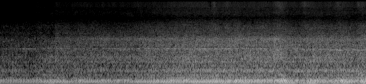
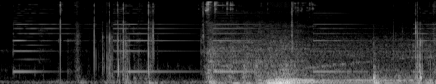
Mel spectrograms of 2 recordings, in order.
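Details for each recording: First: VW Mk4 TDI diesel during parasitic draw diagnosis: uneven, lumpy, stumbling idle that sounds like a misfire; cause not confirmed. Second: VW Mk4 TDI diesel started with a jumper cable run to the 109 relay while diagnosing a parasitic draw. It settles into a steady, even, normal idle with no misfire.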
